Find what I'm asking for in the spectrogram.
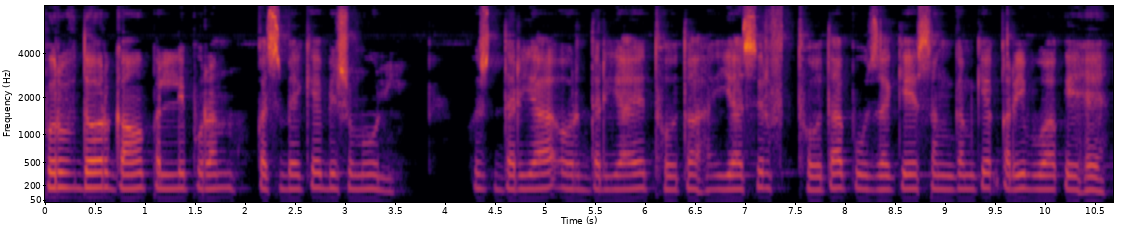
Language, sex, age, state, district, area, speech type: Urdu, male, 18-30, Uttar Pradesh, Saharanpur, urban, read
